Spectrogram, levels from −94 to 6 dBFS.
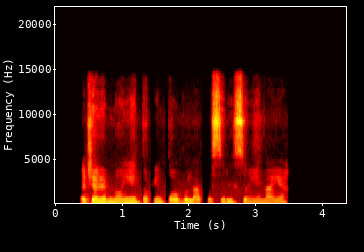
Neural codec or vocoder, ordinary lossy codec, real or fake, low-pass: none; none; real; 14.4 kHz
